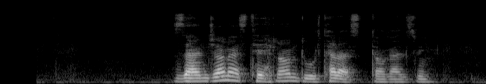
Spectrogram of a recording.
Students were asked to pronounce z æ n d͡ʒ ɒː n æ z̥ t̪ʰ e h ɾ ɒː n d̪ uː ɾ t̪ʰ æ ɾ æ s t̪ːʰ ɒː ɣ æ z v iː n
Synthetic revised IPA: z æ n d͡ʒ ɒː n æ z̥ t̪ʰ e h ɾ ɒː n d̪ uː ɾ t̪ʰ æ ɾ æ s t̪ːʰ ɒː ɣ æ z v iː n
